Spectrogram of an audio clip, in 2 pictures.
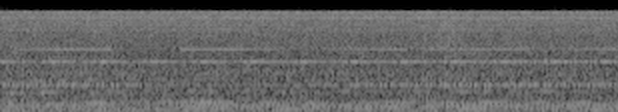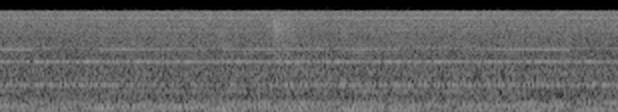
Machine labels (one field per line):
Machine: slide rail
